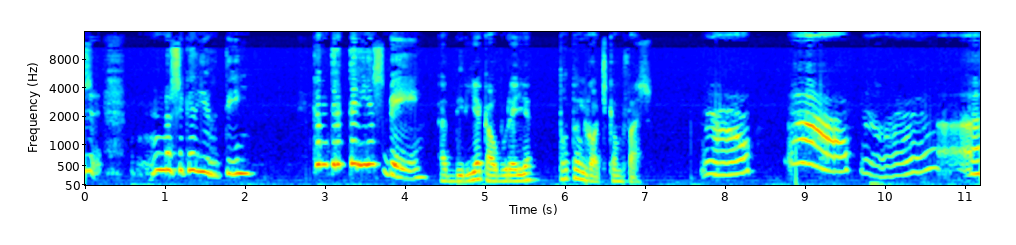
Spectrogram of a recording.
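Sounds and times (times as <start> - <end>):
speech: 0.0 - 2.2, 2.8 - 7.1, 7.7 - 9.0
kitten meowing: 7.8 - 10.4.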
